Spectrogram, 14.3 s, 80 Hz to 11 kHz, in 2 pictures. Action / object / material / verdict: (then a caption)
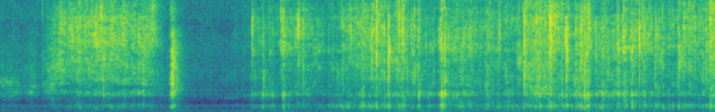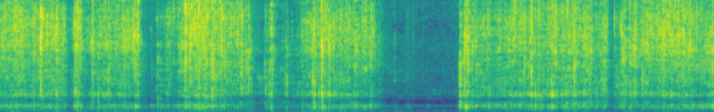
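scrape / sequin-covered fabric journal cover / sequins / none. Long purple nails scratch and brush across a reversible sequin fabric cover on a notebook, flipping the sequins from black to silver. The result is a steady, bright, crinkly rasp of tiny sequins clicking and sliding, with short quiet gaps near 2 and 11 seconds before the brushing resumes.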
